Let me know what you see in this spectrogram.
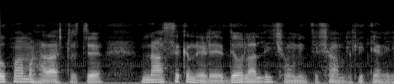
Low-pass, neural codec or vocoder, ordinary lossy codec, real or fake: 7.2 kHz; codec, 44.1 kHz, 7.8 kbps, Pupu-Codec; none; fake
